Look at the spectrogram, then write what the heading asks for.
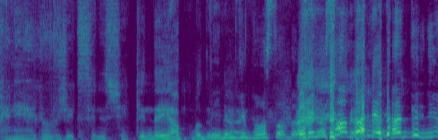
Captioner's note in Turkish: kahkaha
